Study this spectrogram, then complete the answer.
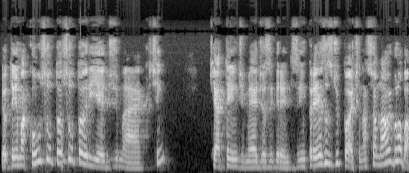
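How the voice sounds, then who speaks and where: A man's somewhat breathy voice moves at a moderate pace, his pitch swinging very widely. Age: 40s. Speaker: marketing consultant and professor. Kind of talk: interview.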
